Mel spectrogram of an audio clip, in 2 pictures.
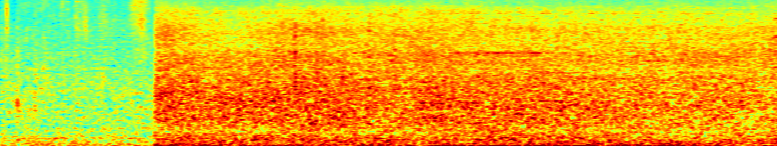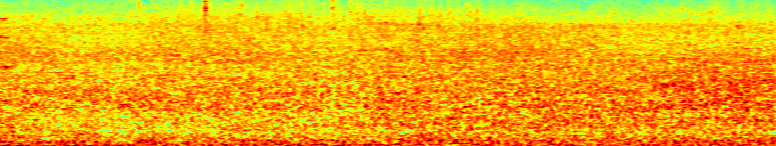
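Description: City street traffic noise: a steady rushing hum of passing road traffic, which gets suddenly louder about a second and a half in.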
